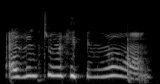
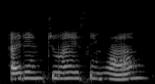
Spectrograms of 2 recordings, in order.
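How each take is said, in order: First: Put-on high, loud little-girl wail; acted tearful child, pitch way up; crying protest. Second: Put-on high little-girl question, rising at the end; small, higher voice seeking reassurance; child asking. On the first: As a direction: protest your innocence like an upset child. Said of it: "clinging to him and crying". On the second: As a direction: ask it unsurely, like a tearful child. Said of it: "the little girl asked the boy". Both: A narrator's reading.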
